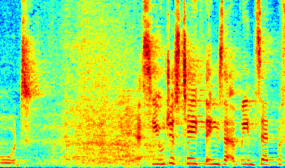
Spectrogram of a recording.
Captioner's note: audience laughs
